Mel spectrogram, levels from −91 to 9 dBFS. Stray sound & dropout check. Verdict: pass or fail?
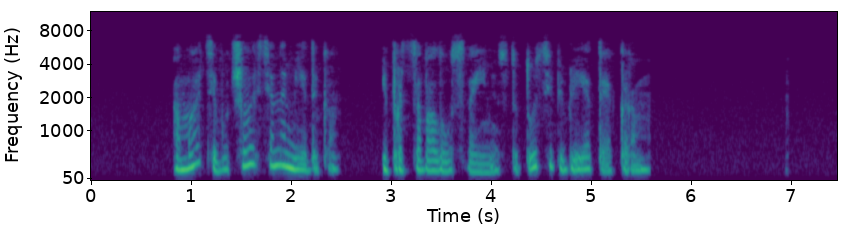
pass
